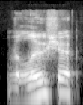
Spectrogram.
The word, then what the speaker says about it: Volusia: That's at New Smyrna and big sexy Brandon Overton just won over at Volusia in the heat race. Um, they got Is some that good how that's races going. pronounced? What's that? Volusia?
